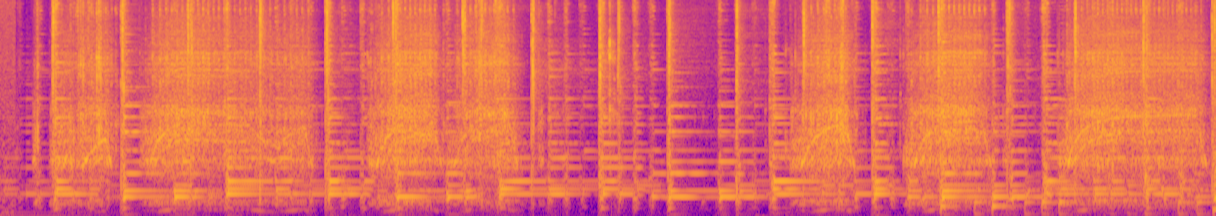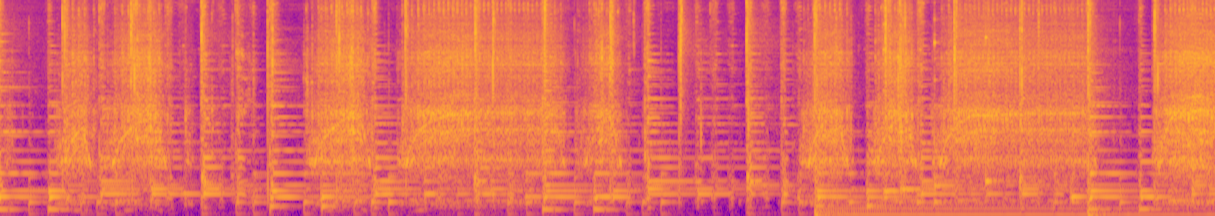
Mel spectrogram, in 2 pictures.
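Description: A sewing machine runs a straight stitch along a seam on a bra bust, whirring in quick bursts with short pauses, then a lower steady hum at the end.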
